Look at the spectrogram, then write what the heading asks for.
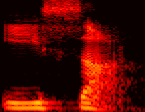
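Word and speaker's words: Isaak: is ISO Neil um it's Isaac and Dutch so it's a little bit different um but it's pronounced esck kind of like an internet sock or email you know so that's kind of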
